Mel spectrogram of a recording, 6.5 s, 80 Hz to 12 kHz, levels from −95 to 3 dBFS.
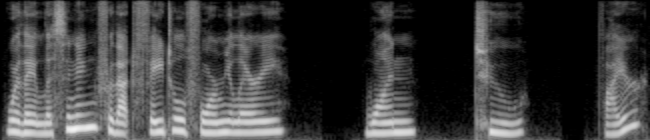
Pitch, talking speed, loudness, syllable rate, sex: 225 Hz, 65 wpm, -16 LUFS, 4.0 syllables/s, female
